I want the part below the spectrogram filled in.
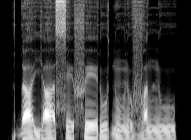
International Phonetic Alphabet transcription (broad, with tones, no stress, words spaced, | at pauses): ɗa˨ja˨ se˨fe˦˨ ɾu˦ɗũ˨ ɾʊ˨va˦nu˦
